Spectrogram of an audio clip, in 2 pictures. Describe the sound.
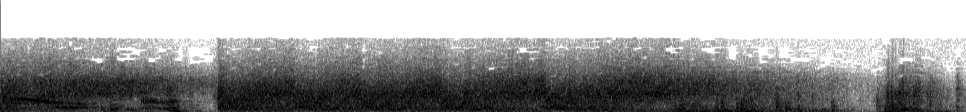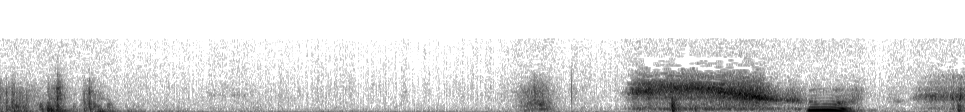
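Gunshots from a gun pressed up close to muffle it: a long, loud roaring blast, then a few sharp thuds, a quiet gap, and a couple more heavy bursts.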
